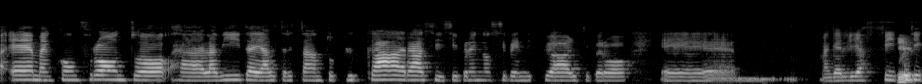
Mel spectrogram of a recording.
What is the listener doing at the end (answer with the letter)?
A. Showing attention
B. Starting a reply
A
